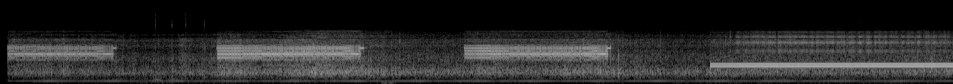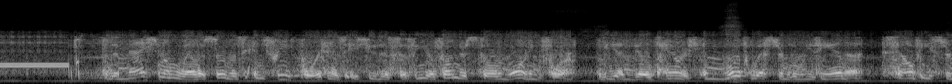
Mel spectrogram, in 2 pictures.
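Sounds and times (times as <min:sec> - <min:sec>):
radio reception hiss: 0:00.1 - 0:19.0
rasping data tone: 0:02.2 - 0:03.7.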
